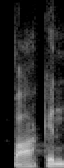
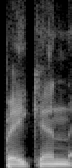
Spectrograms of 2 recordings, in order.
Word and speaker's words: Bakun: And so bacon, obviously, first of all, is what, Bakun being my last name, it's pronounced bacon accidentally quite a bit.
